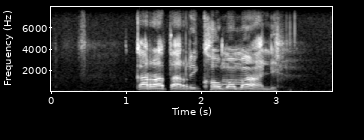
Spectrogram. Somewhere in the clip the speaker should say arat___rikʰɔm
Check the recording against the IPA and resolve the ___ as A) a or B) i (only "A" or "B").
A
